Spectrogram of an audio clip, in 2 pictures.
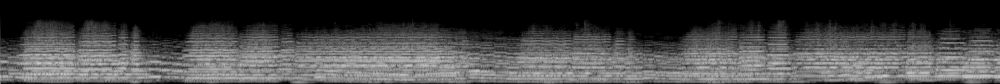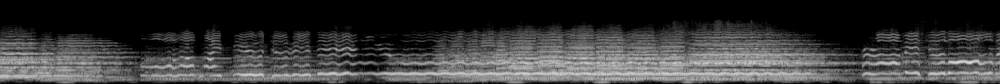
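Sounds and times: dance orchestra brass melody: 0.0s - 11.4s, 14.6s - 19.0s.

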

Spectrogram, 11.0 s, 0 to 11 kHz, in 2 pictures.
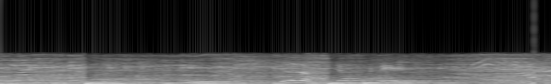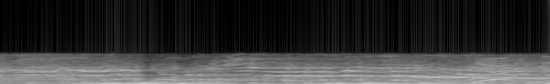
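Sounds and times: children shouting and cheering: 0.0s - 11.0s
music playing: 0.0s - 11.0s.

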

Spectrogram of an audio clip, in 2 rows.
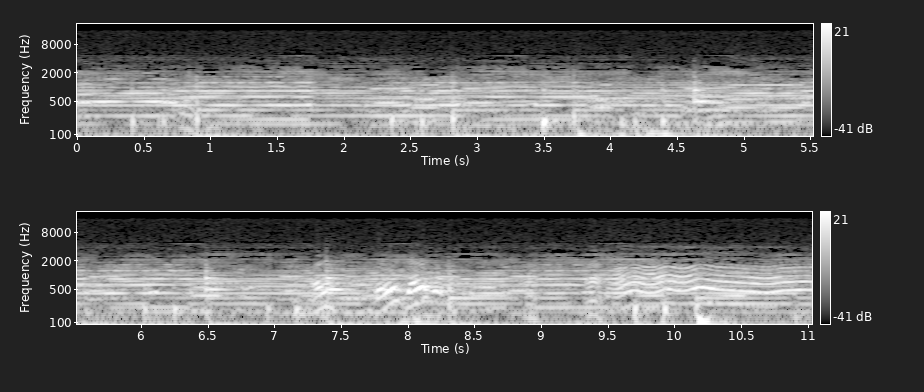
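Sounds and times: melodic accompaniment: 0.0s - 11.0s
tabla strokes: 0.0s - 11.0s.

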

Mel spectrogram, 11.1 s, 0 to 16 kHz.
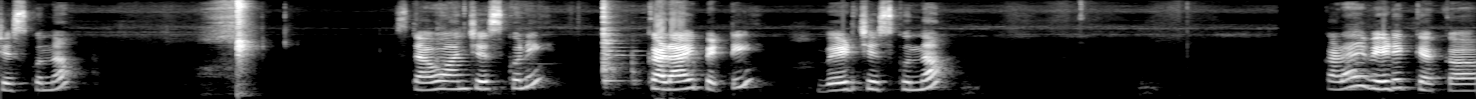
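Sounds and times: frying pan clanking on stove grate: 4.5s - 5.0s.

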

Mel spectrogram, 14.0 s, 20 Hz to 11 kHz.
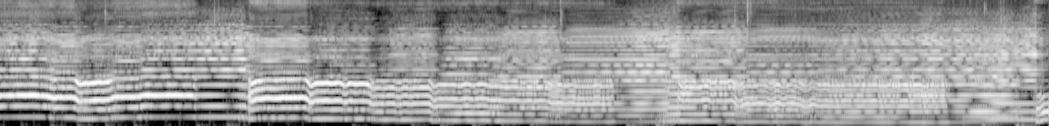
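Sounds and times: person singing a vowel: 0.0s - 8.3s
harmonium held notes: 0.0s - 13.9s.

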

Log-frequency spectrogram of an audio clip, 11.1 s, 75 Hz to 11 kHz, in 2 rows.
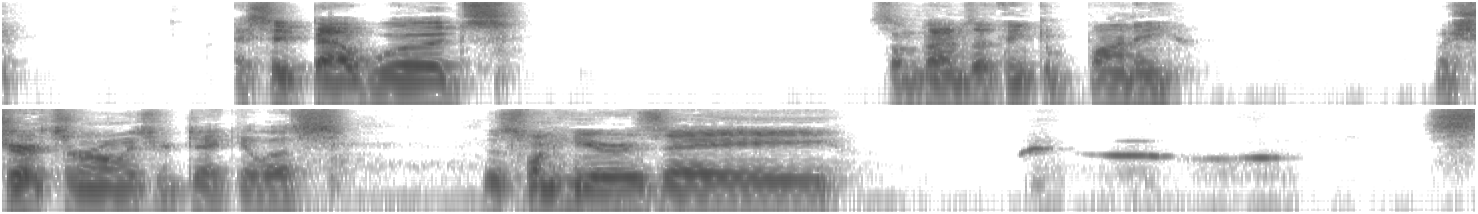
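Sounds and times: man whistling short notes: 9.3s - 11.0s.

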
